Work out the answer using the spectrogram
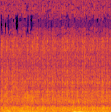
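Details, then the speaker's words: Car engine at idle after its loose, slapping timing belt tensioner was fixed: quiet, smooth, steady idle with no slapping or rattle from the timing belt area; healthy running. "It's pretty quiet, isn't it? I fixed the horrible sounding sound."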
